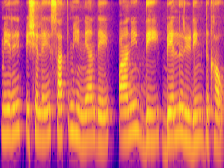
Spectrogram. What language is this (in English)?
Punjabi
